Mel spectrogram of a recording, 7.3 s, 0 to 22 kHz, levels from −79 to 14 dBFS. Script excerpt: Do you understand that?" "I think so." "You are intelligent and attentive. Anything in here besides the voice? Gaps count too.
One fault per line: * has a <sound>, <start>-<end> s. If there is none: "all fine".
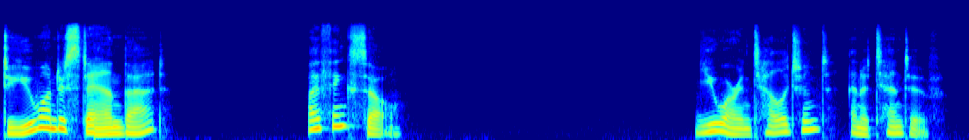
all fine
